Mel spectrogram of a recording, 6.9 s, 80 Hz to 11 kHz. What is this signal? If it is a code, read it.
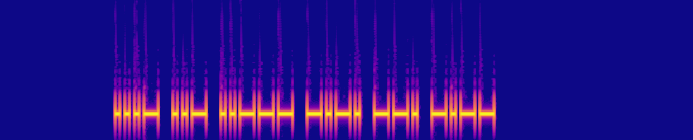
Morse code, heard as a keyed tone, about 25 wpm, 700 Hz. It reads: VU2CGY
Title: DXCC-100 Call Signs - 6 Characters - 25wpm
